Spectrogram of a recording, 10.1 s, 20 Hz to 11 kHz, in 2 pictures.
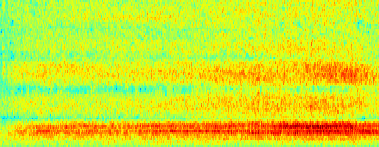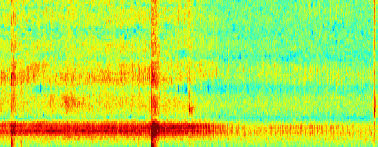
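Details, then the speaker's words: Athearn Blue Box F45 model locomotive re-motored with a 280 carbon-brush motor, replacing the FF-180: faint steady whirr swelling as it passes and fading, only mild gear growl, no binding or clicking; normal. "that's the sound i want to hear i i want your only growling gears"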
